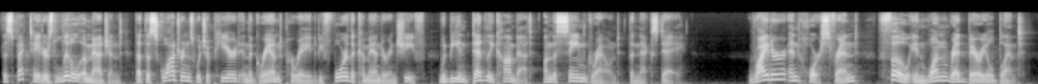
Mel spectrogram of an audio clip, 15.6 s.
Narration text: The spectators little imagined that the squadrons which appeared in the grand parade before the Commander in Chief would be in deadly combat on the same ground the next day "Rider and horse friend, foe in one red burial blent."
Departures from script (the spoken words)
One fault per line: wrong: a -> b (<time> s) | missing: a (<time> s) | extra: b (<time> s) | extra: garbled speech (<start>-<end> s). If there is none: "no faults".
no faults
